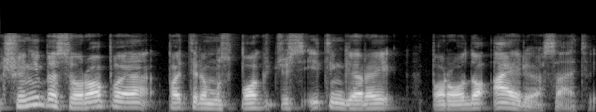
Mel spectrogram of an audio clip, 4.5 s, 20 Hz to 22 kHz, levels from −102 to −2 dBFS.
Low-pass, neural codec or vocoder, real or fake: 7.2 kHz; none; real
